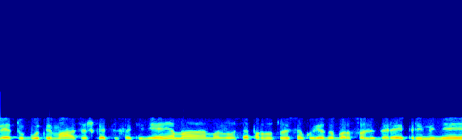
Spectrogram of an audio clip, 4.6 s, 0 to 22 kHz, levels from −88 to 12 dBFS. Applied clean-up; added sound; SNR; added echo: none; none; none; none.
